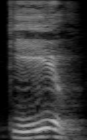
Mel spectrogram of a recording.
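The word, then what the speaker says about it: cave: इसी तरह सी फॉर क, और ए प्रोनाउंस करेंगे और वो लिख देंगे केव।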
